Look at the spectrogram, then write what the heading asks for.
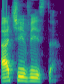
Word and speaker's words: ativista: La diferencia es que TI, no importa si está en medio o al final de la palabra, siempre se va a pronunciar chi.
